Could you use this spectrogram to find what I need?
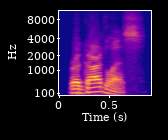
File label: "Regardless", American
